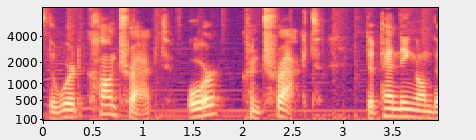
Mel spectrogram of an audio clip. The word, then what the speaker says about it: contract: The contract will be renewed every 2 years. So this is the noun, contract. Careful not to contract the virus. Contract is the verb. The stressed syllables are in blue.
